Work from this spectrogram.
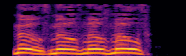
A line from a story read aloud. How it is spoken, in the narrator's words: Herbert barked out from across the compound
